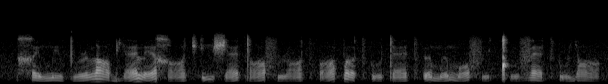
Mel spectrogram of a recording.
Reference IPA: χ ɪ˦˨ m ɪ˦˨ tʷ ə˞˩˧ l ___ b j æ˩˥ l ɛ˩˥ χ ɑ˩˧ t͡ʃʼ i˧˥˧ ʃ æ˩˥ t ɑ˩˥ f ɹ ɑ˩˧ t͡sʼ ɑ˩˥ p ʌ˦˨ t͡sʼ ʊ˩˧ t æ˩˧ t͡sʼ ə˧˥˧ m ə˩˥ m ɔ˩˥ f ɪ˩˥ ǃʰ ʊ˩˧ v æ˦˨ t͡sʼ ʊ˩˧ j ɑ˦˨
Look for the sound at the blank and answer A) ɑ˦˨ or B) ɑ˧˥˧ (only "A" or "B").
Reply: A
